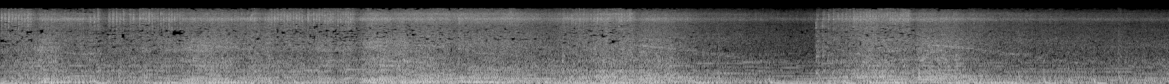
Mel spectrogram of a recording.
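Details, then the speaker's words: Honda Beat ESP scooter with code 52 (crankshaft position sensor), running but stuttering: uneven, jerky, hesitant pull as the throttle is blipped repeatedly. Cause is a chafed wire shorting the crank sensor circuit. "Nah ini teman-teman bisa terdengar suaranya ya kita gas lagi kita ulang lagi kita gas lagi teman-teman terasa nyendat-nyendat berebet-brebet"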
